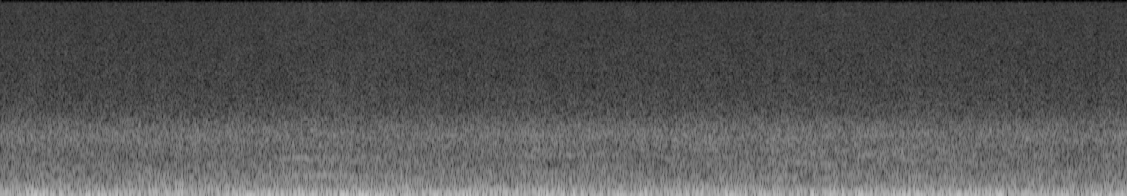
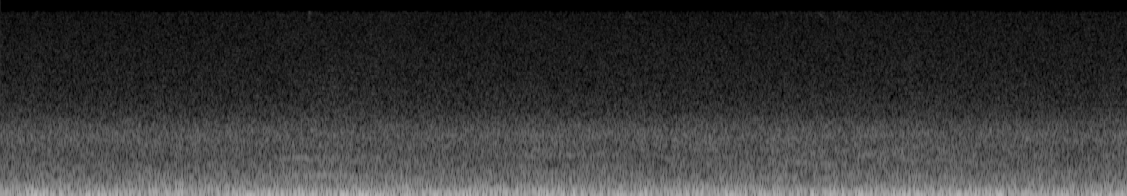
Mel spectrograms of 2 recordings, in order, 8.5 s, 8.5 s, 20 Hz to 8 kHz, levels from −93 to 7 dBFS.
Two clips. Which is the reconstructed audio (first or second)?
first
